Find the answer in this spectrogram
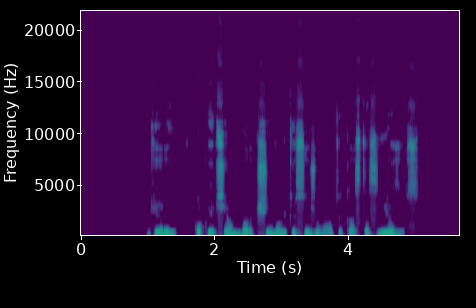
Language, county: Lithuanian, Šiauliai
